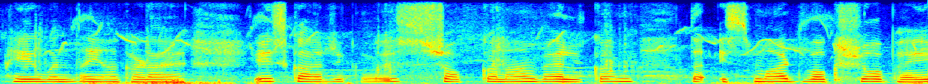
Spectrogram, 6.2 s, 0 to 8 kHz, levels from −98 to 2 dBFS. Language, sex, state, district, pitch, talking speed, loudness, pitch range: Hindi, female, Uttar Pradesh, Shamli, 240 Hz, 155 wpm, -16 LUFS, 230-250 Hz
